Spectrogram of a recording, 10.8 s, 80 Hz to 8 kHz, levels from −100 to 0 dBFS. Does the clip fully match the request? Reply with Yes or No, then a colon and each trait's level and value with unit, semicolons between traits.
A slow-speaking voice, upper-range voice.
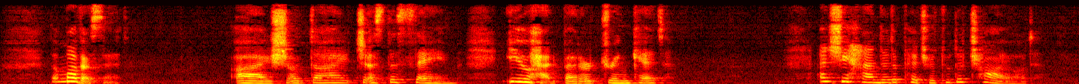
Yes: slow, 120 wpm; high, 230 Hz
